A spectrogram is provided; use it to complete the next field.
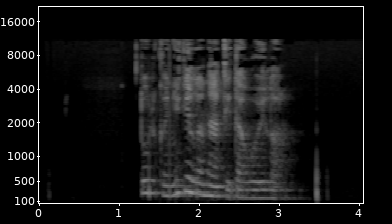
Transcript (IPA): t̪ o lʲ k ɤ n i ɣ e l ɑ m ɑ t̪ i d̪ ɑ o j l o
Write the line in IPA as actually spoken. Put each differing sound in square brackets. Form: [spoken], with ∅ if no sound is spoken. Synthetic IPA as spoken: t̪ o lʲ k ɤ n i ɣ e l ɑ [n] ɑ t̪ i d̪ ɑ o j l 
